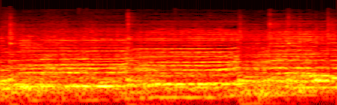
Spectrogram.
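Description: A group of men singing a patriotic group song together in long held notes, accompanied by harmonium. Tabla strokes sound at the start and come back near the end.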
